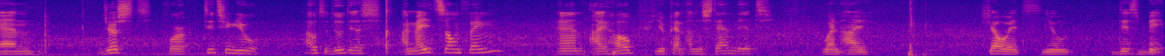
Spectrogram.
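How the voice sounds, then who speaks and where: Over noticeable background noise, a man at medium pitch speaks at a very slow pace with long, frequent pauses and ordinary pitch variation. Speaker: crafts YouTuber. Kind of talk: tutorial. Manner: halting.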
